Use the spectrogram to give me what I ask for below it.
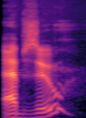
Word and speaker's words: Abzu: Abzu? Am I just pronouncing that right? – Yeah.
